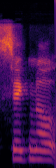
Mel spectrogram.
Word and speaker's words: signal: That's signal. A lot of people get confused between signal and sign because we pronounce the G in signal.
